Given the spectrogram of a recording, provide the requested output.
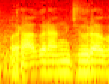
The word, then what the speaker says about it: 라그랑주: 사실 이 라그란제라고 저는 읽습니다만은 물리책에 사전에 보면 라그란주라고 나오죠. 그죠? 어떤 데는 라그란지라고 본토 프랑스 발음으로 라그랑주라고 하는 책도 있고 여러 가지 발음이 있는데 어쨌든 물리 쪽에서 많이 써요.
